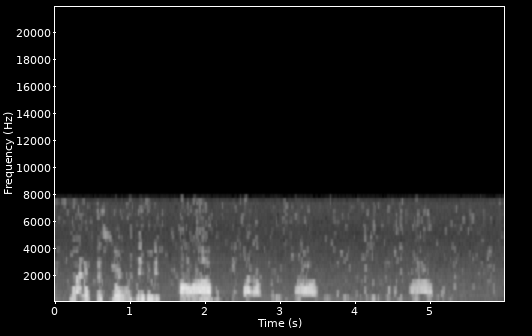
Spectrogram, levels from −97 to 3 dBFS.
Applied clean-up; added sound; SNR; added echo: classical method spectral subtraction.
